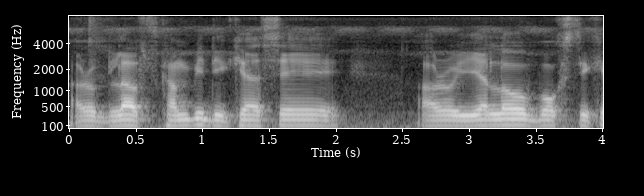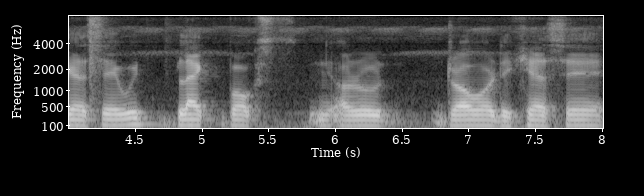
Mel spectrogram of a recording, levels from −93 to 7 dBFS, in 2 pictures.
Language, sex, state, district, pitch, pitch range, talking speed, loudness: Nagamese, male, Nagaland, Dimapur, 105 Hz, 100-105 Hz, 135 wpm, -17 LUFS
